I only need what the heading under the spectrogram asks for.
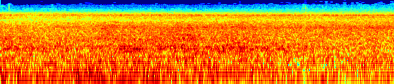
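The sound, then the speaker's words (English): A low-flying helicopter passes overhead, heard through open windows as a loud, steady rumbling whir that holds its level for the whole stretch, with no talk. “There's a helicopter going by with the windows open. I don't really care for that. Holy shit, that's low.”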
